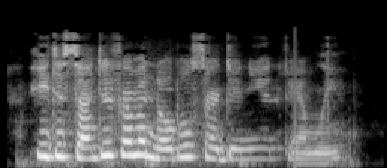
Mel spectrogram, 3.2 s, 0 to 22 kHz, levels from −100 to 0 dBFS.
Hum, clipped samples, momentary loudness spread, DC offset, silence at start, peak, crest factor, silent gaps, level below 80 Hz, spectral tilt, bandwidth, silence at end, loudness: none; under 0.1%; 20 LU; under 0.1%; 0.25 s; -2 dBFS; 14 dB; none; -60 dBFS; -4 dB/octave; 9.8 kHz; 0.4 s; -14 LUFS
